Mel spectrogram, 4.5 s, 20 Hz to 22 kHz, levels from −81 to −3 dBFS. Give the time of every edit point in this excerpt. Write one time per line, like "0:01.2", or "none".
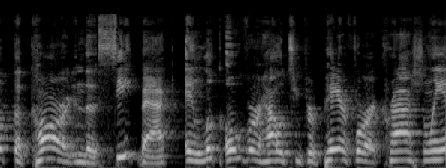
0:01.0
